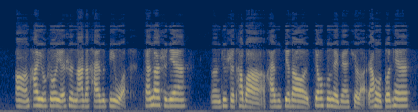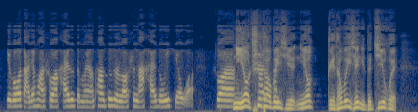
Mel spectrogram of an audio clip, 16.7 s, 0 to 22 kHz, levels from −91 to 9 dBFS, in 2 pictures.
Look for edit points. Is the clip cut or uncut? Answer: uncut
